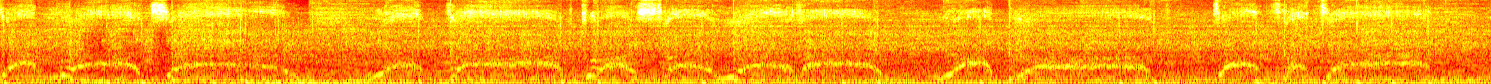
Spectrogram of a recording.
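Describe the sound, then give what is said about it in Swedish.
A loud, dense band plays throughout while a strained, almost shouted vocal sits dry and up front, with little reverb, its repeated rising-and-falling phrases standing apart from the music. “Nu låter det som att sångaren sjunger vid mixerbordet.”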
